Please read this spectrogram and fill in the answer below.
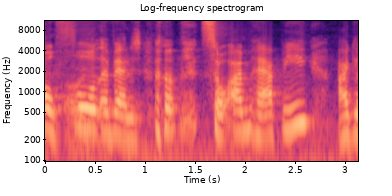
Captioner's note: laughs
